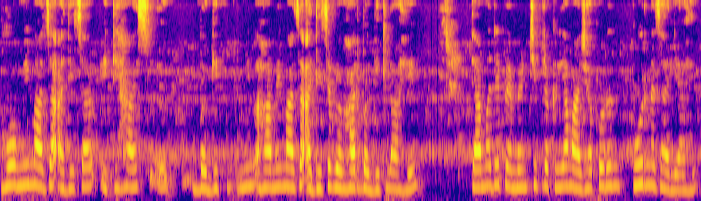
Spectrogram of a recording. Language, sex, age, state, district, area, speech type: Marathi, female, 18-30, Maharashtra, Sangli, urban, spontaneous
